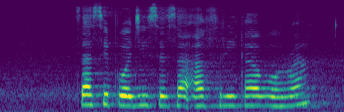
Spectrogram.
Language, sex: Tswana, female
